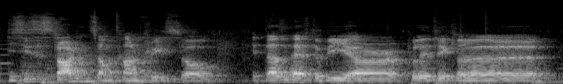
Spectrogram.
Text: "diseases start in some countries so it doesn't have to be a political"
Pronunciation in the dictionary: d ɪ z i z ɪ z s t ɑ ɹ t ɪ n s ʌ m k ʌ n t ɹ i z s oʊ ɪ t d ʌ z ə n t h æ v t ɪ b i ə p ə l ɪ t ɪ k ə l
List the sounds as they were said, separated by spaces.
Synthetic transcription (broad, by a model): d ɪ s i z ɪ s t ɑ ɹ t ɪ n s ʌ m k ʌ n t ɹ i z s oʊ ɪ t d ʌ z ə n t h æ f t ɪ b i ə p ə l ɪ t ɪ k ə l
